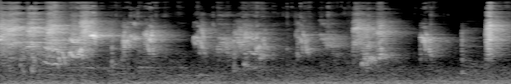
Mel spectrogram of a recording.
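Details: Parakeets kept as a family of pets give scratchy squawks and short chirps in separate bursts about two a second, with a loud harsh call near the start and another close to the end.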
